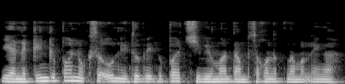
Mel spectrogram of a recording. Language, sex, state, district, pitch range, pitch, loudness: Garo, male, Meghalaya, North Garo Hills, 125-140 Hz, 130 Hz, -15 LUFS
